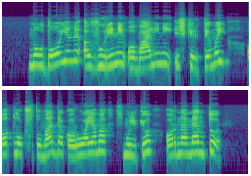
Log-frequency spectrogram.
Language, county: Lithuanian, Šiauliai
